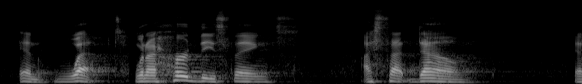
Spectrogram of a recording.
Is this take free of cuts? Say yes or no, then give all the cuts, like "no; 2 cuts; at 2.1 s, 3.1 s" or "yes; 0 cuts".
no; 1 cut; at 1.3 s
